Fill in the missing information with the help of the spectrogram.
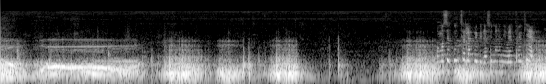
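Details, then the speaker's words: Very severe crackles heard over the trachea, which is not normal there. "Es una crepitación muy severa sí no es normal que se escuche a nivel de [Música] tráquea"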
